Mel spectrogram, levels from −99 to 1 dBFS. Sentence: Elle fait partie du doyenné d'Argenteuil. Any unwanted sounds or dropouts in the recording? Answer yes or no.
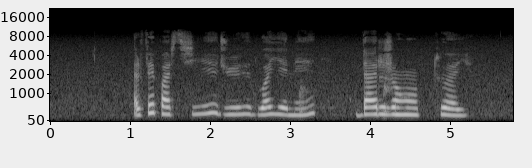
no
